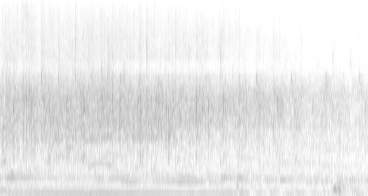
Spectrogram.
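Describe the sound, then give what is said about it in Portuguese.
A church audience applauds in praise to the Lord steadily for several seconds, a dense wash of many hands clapping with a faint hum underneath, tapering slightly toward the end. “Eu queria que vocês aplaudissem ao Senhor pela vida dessas irmãs aqui.”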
